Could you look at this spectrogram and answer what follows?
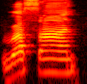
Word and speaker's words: Rasan: Rasan, did I say that right? Yeah. Rasan. Yep.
